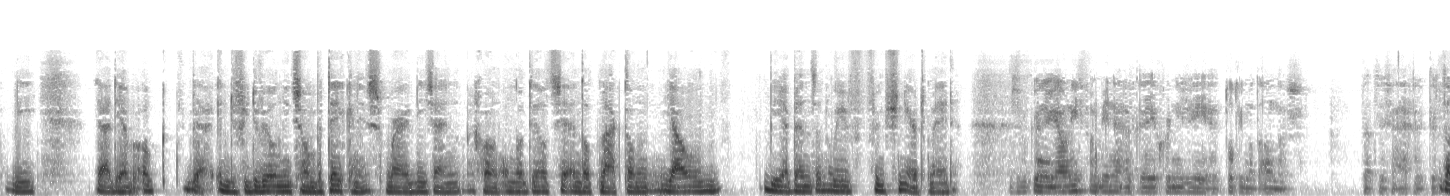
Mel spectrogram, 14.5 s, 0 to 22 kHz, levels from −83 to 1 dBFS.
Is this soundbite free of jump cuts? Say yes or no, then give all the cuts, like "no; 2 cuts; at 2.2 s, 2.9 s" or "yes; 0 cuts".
yes; 0 cuts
